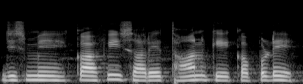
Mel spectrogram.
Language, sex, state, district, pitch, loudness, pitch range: Hindi, male, Uttar Pradesh, Shamli, 195 Hz, -17 LUFS, 185-200 Hz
